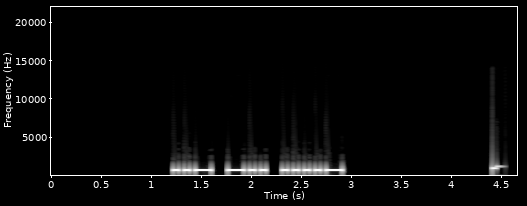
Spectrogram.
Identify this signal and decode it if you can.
Morse code, heard as a keyed tone, about 22 wpm, 700 Hz. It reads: UD4
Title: All Cut Numbers - 3-Digit 22wpm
